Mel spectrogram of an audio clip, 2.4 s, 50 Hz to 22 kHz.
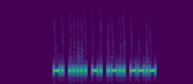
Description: Morse code, heard as a keyed tone, about 47 wpm, 700 Hz. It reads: N5NLQ
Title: USA Call Signs - 5 Characters - 50wpm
